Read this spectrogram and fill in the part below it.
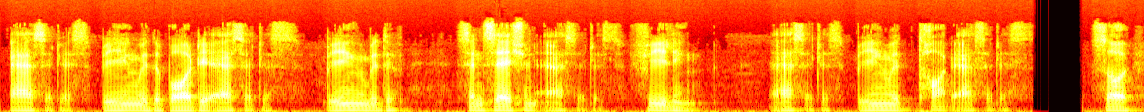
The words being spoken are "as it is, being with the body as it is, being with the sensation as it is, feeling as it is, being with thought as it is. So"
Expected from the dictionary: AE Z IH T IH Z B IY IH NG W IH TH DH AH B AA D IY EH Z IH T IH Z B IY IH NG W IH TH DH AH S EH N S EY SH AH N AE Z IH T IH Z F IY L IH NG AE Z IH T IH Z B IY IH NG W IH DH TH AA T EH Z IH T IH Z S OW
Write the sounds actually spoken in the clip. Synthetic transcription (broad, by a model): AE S IH T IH S B IY IH NG W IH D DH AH B AA D IY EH S IH T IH S B IY IH NG W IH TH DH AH S EH N S EY SH AH N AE S IH T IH S F IY L IH NG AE S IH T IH S B IY IH NG W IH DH T AA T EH S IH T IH S OW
